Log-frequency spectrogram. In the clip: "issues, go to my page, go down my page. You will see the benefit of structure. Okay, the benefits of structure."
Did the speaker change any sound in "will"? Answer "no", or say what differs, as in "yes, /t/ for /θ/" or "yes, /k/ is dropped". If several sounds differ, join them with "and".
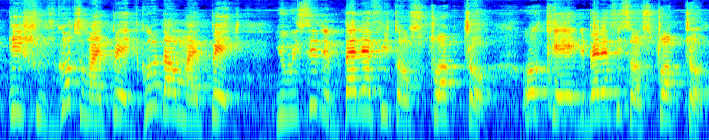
no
